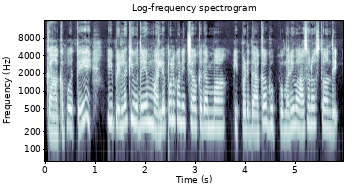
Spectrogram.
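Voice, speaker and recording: A woman's voice: on the high side, normal speed, dark tone, no echo, close to an everyday voice. A woman voicing a grown son who speaks coldly and pointedly to his mother, in an audio storybook. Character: quiet grown son turning defiant. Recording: dull, dry lo-fi recording.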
